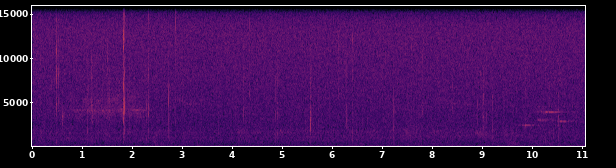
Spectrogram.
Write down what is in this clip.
Ovenbird, Hermit Thrush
